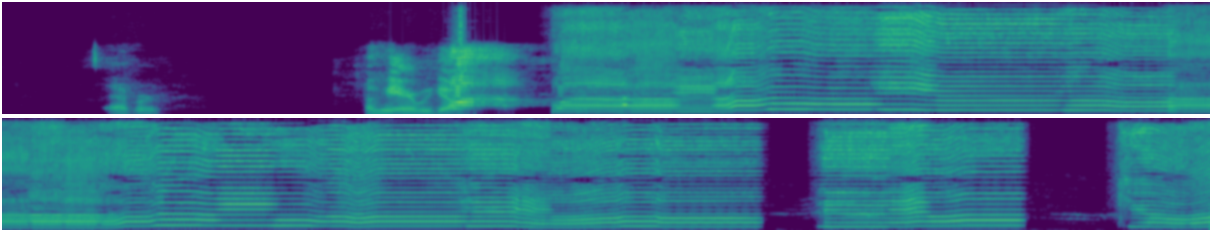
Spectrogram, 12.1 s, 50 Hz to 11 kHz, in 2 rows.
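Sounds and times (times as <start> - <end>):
synthesized singing voice: 2.3 - 12.0.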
